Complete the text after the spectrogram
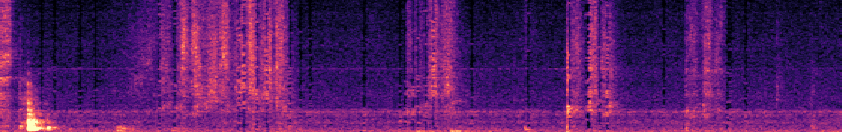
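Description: Hands rub together briskly.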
